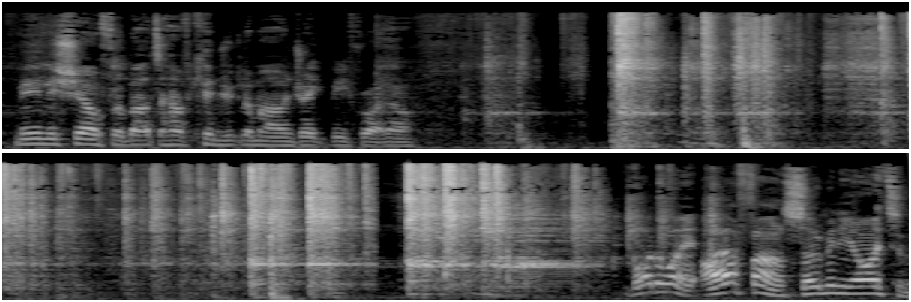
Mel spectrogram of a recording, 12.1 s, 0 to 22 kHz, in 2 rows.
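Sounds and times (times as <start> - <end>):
metal shelving clanking and knocking: 3.1 - 11.2.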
